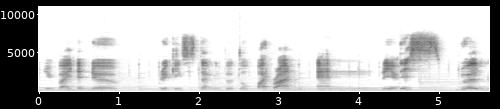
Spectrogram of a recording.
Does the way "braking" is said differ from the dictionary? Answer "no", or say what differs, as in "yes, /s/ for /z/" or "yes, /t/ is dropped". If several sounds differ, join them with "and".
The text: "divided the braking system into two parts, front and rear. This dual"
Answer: no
